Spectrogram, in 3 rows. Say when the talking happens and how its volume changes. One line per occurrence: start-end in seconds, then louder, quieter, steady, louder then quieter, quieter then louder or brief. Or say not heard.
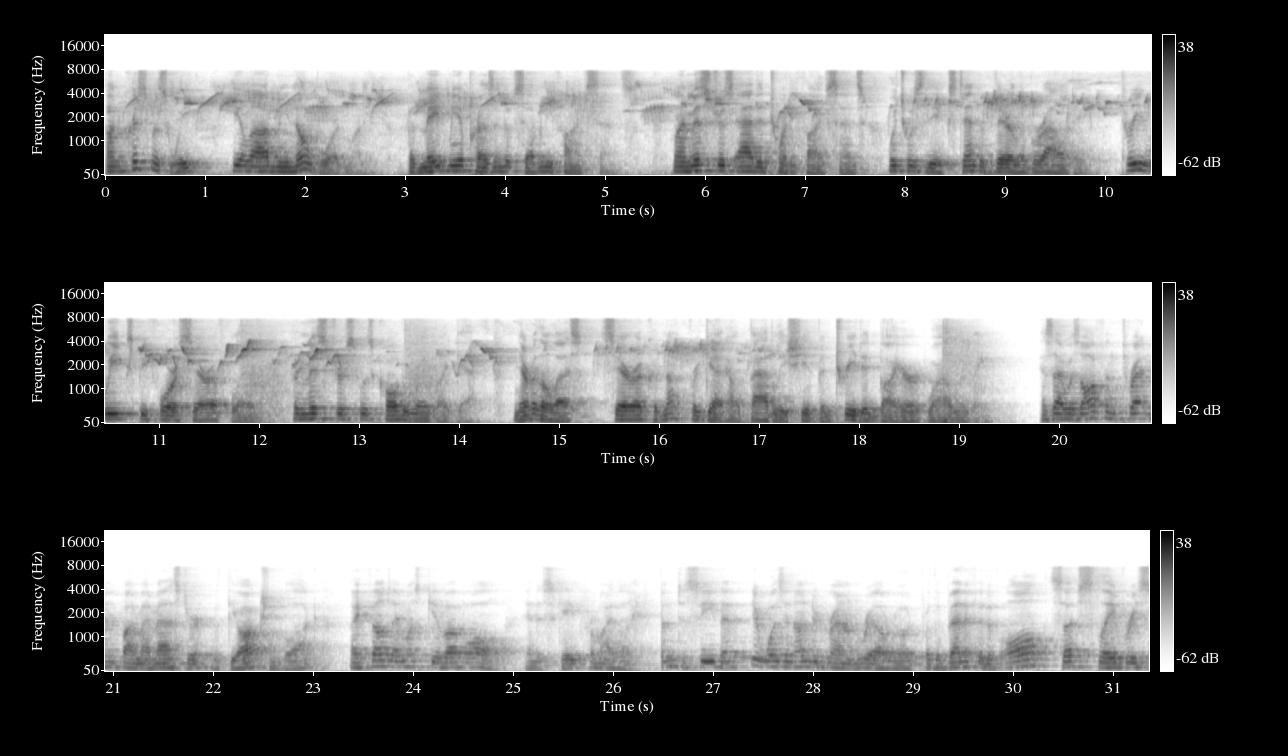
0.0-31.3 quieter.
